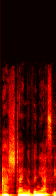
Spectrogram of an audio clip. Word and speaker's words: Ashtanga Vinyasa: And um, first of all, did I pronounce that right? Ashtanga Vinyasa. – Ashtanga Vinyasa, yes, you did.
